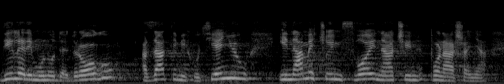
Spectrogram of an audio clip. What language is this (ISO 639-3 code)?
hrv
